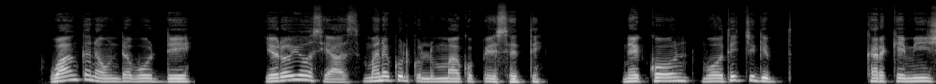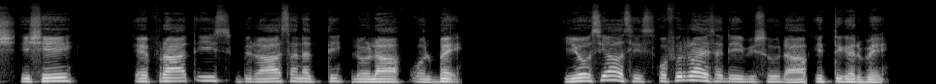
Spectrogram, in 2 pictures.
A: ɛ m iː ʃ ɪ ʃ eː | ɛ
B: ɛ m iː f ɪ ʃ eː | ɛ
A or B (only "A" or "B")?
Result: A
